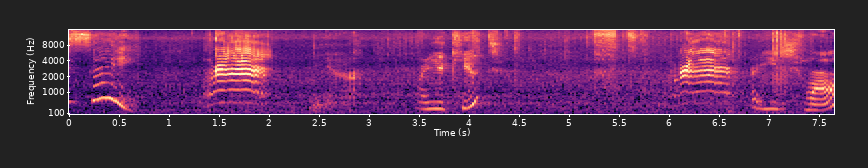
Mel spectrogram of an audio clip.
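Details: Cat meowing repeatedly, with several clear meows: some rising and falling, some short and sharp, spaced one to two seconds apart, with a person's quiet voice in between.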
